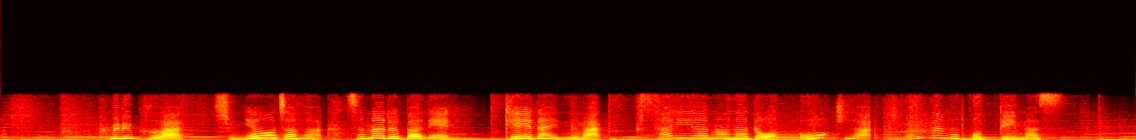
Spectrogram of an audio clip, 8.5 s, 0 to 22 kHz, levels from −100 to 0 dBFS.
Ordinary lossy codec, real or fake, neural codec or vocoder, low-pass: none; fake; codec, 16 kHz, 0.5 kbps, X-Codec, HuBERT features, trained on balanced general audio; 7.2 kHz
